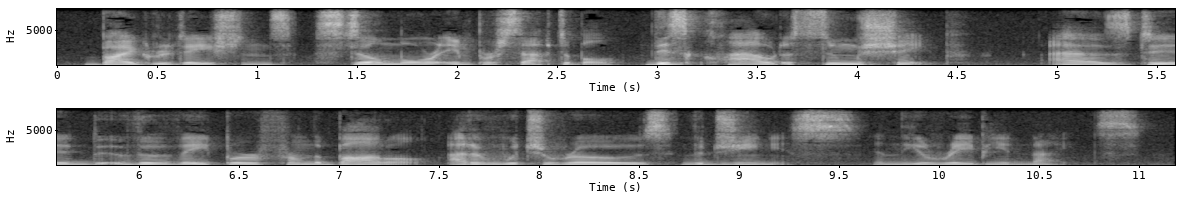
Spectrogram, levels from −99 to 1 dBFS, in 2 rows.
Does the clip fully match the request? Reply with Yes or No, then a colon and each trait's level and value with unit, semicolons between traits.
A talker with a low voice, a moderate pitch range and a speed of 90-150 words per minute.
Yes: low, 125 Hz; average, 4.8 semitones; average, 140 wpm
